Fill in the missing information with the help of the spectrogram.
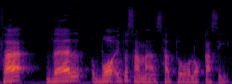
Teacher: ujung lidah bertemu dengan ujung gigi seri atas sama dengan tsa.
